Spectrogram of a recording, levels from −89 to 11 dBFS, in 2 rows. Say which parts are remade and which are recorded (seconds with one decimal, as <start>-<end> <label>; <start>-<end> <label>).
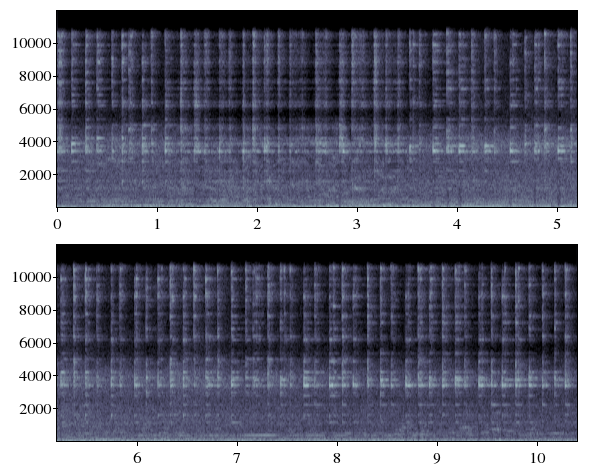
0.0-1.2 recorded; 1.2-3.5 remade; 3.5-10.4 recorded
